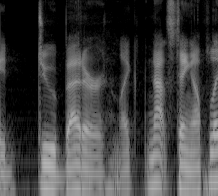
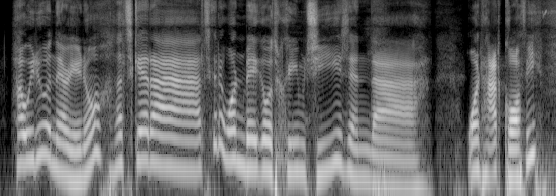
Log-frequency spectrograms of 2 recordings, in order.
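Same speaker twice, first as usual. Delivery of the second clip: very high, put-on Minnesota accent; 11 semitones higher, 8 dB louder than usual. Speaker recalls ordering at the Tim Hortons drive-through in a put-on Minnesota accent. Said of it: "We would do the Minnesota accent on the drive-through".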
